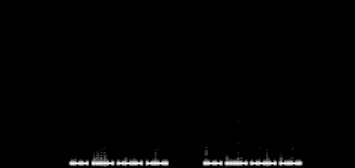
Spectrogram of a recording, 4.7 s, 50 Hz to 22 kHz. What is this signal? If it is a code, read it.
Morse code, heard as a keyed tone, about 49 wpm, 700 Hz. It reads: W4QC W4QC
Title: USA Call Signs - 4 Characters - Repeated 2x - 50wpm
